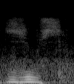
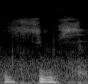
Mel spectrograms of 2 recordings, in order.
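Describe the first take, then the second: The two takes are said the same way.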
